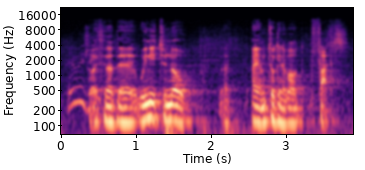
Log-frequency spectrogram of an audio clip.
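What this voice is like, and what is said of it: Andalusian Spanish accent speaking English. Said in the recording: “in his beautiful Andalusian accent”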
